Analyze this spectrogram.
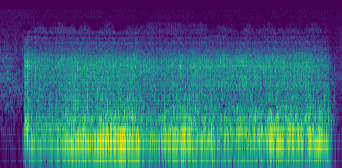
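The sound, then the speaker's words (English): A loud, steady engine drone of a plane flying along after takeoff kicks in abruptly and holds for several seconds, a dense low rumble with a rough, throbbing texture, like propeller aircraft engines in flight. “Beautiful sound of the engines.”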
